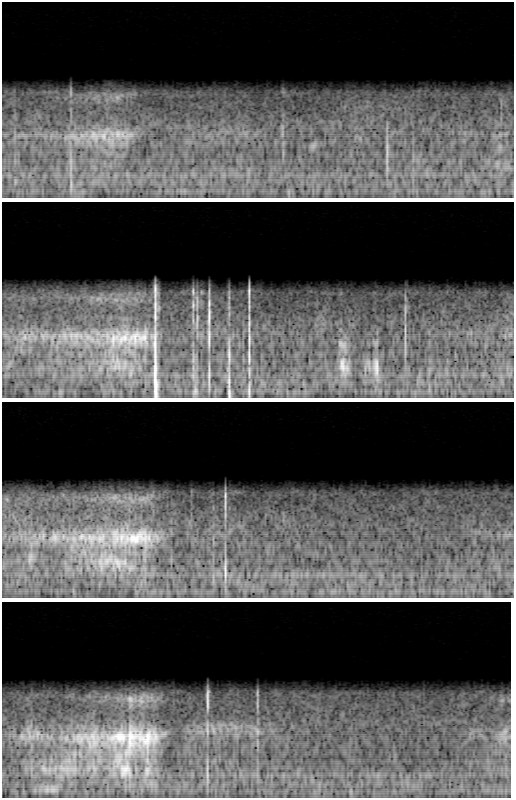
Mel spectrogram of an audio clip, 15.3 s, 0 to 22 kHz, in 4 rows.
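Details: Three slow, rising snoring breaths about four seconds apart, roughly 15 a minute, with scattered clicks and room noise, from a sleeping man after a rough day; snoring.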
